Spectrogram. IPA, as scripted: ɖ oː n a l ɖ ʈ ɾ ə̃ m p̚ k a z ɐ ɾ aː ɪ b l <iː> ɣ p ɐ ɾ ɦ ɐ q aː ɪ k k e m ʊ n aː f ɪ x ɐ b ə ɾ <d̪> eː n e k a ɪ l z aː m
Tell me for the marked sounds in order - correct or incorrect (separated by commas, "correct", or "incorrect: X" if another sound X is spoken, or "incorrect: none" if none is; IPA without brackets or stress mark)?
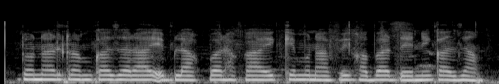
incorrect: aː, correct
